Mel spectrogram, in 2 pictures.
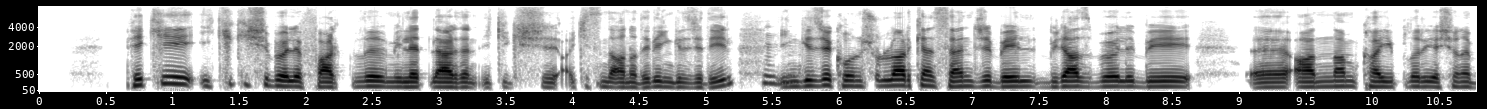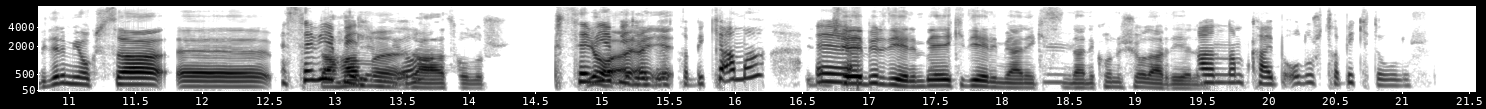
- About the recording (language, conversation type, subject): Turkish, podcast, Dil kimliğini nasıl şekillendiriyor?
- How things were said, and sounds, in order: other background noise; unintelligible speech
